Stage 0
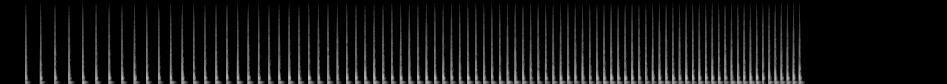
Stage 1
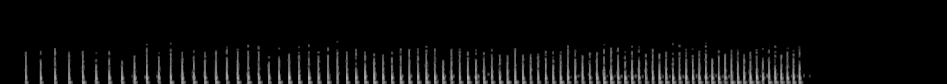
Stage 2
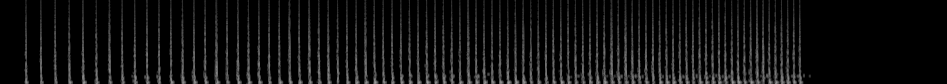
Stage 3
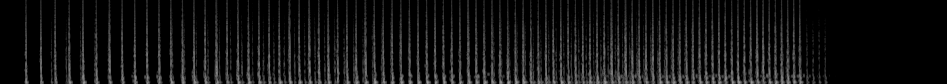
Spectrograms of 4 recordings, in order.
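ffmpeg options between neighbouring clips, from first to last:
-filter_complex "[0:a]asplit=6[a][b][c][d][e][f];[b]adelay=101,afreqshift=83,volume=-22dB[g];[c]adelay=202,afreqshift=166,volume=-25.7dB[h];[d]adelay=303,afreqshift=249,volume=-29.5dB[i];[e]adelay=404,afreqshift=332,volume=-33.2dB[j];[f]adelay=505,afreqshift=415,volume=-37dB[k];[a][g][h][i][j][k]amix=inputs=6:normalize=0,afftfilt=real='re*gte(hypot(re,im),0.0708)':imag='im*gte(hypot(re,im),0.0708)':win_size=1024:overlap=0.75,volume=-2dB"
-af "aeval=exprs='(mod(15*val(0)+1,2)-1)/15':c=same"
-af "aecho=1:1:254:0.15"

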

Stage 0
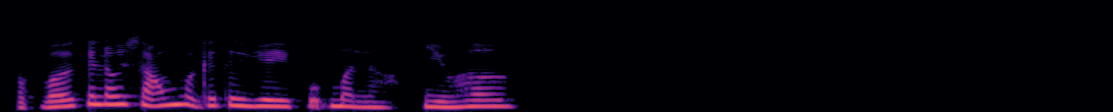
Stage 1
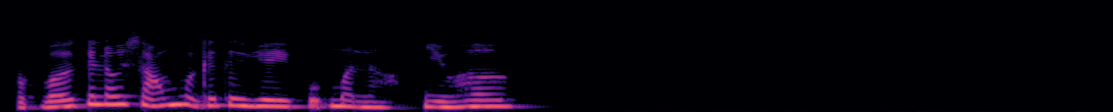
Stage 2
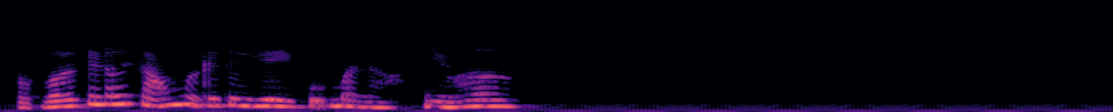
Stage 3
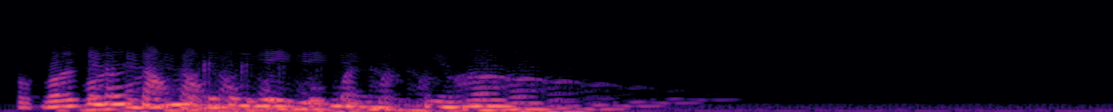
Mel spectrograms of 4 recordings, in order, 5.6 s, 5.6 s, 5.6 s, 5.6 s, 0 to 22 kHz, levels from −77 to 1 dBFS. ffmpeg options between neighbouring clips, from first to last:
-filter_complex "[0:a]equalizer=f=740:t=o:w=0.43:g=-12,asplit=2[a][b];[b]acompressor=threshold=-36dB:ratio=6,volume=1dB[c];[a][c]amix=inputs=2:normalize=0,bandreject=f=50:t=h:w=6,bandreject=f=100:t=h:w=6,bandreject=f=150:t=h:w=6,bandreject=f=200:t=h:w=6,bandreject=f=250:t=h:w=6"
-af "aeval=exprs='val(0)+0.00126*(sin(2*PI*50*n/s)+sin(2*PI*2*50*n/s)/2+sin(2*PI*3*50*n/s)/3+sin(2*PI*4*50*n/s)/4+sin(2*PI*5*50*n/s)/5)':c=same,flanger=delay=22.5:depth=6.8:speed=2.8,lowpass=2k,volume=3dB"
-filter_complex "[0:a]adynamicsmooth=sensitivity=4:basefreq=1.8k,asplit=2[a][b];[b]asplit=6[c][d][e][f][g][h];[c]adelay=187,afreqshift=-110,volume=-4dB[i];[d]adelay=374,afreqshift=-220,volume=-10.2dB[j];[e]adelay=561,afreqshift=-330,volume=-16.4dB[k];[f]adelay=748,afreqshift=-440,volume=-22.6dB[l];[g]adelay=935,afreqshift=-550,volume=-28.8dB[m];[h]adelay=1122,afreqshift=-660,volume=-35dB[n];[i][j][k][l][m][n]amix=inputs=6:normalize=0[o];[a][o]amix=inputs=2:normalize=0,volume=2dB"

